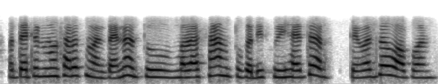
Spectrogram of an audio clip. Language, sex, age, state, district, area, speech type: Marathi, female, 30-45, Maharashtra, Yavatmal, rural, conversation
